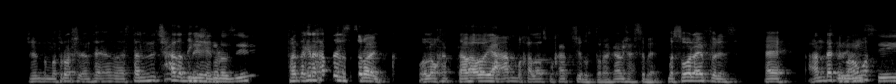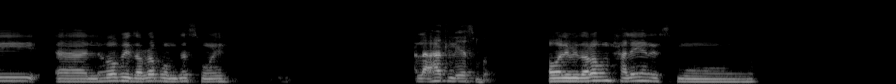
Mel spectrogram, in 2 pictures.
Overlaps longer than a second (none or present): none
